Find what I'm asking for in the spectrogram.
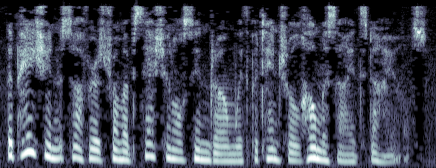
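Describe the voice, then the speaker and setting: An actress playing a poised, teasing psychiatrist in an audio drama, with a knowing, probing manner. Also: female voice, low-pitched, expressive, normal speed, a little hiss or hum. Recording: dull cassette audio with music.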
